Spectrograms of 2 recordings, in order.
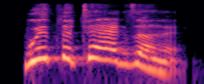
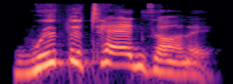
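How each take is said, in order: First: Much higher and louder repeat of "with the tags on it"; amazed repeat, pitched way up and louder; excited emphasis. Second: Said in the usual way. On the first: Real, not acted. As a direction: hit "with the tags on it" again in amazed disbelief, far higher and louder.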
